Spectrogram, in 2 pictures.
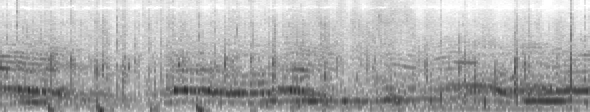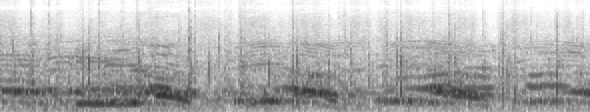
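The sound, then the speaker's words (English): A large football stadium crowd claps and cheers continuously after the match as the players are clapped off: sharp scattered claps over a dense roar of shouting voices, loud, with individual calls rising out of the noise. “He's going to clap them off.”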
